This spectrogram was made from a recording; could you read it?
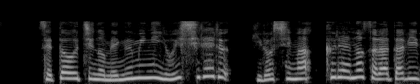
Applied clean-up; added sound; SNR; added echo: neural mask model Resemble Enhance denoiser.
